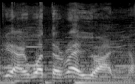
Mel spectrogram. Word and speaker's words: Clearwater Revival: Nos vamos de la mano de los Clearwater Revival, así, ¿lo dije bien? – Perfecto.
